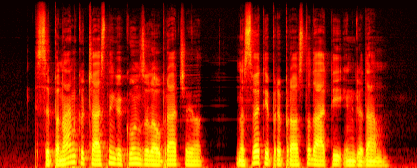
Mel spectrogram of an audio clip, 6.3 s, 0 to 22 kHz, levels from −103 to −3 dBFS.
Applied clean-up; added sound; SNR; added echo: neural mask model DeepFilterNet 3.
